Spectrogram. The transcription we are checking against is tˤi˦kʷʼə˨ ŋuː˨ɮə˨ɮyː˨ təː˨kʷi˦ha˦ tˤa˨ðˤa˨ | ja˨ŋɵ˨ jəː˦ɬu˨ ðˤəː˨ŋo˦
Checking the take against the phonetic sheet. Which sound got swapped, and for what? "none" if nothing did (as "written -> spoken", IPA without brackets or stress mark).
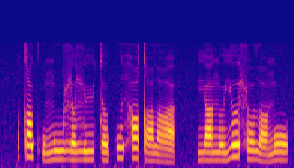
none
